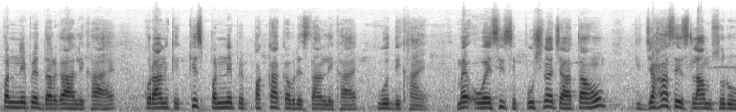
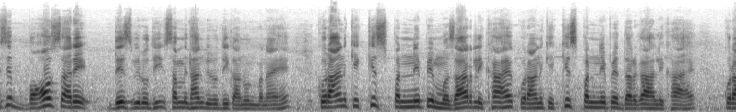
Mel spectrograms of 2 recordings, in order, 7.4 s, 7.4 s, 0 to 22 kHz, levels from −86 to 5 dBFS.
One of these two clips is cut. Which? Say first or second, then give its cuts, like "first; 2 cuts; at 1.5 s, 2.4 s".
second; 1 cut; at 3.0 s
